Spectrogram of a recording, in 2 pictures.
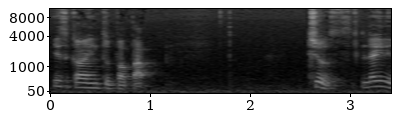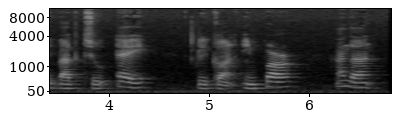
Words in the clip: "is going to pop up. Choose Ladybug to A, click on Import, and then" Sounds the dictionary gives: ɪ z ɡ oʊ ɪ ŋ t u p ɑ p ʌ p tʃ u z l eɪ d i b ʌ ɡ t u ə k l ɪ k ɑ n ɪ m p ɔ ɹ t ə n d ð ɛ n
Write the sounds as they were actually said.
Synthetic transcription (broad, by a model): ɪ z ɡ oʊ ɪ ŋ t u p ɑ p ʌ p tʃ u s l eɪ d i b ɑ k t u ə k l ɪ k ɑ n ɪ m p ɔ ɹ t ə n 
